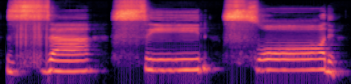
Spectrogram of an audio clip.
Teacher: ऊपर और नीचे के दांत आपस में मिलेंगे और जुबान की नोक अंदर लगेगी तो इसका हरूफ सफीरिया का मुख मरज निकल आएगा।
